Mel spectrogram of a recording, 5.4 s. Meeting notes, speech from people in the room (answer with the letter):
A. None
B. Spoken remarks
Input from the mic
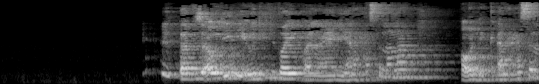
B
